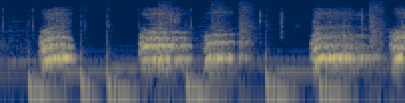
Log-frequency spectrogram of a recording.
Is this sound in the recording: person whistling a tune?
no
